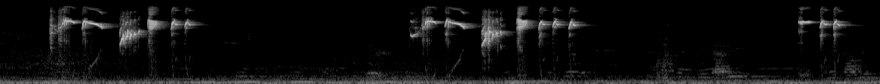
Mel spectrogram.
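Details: Orange-headed thrush singing, played as a lure to make a bird keener and more aggressive after moulting: three bursts of high, sharp, chirpy and squeaky notes about four seconds apart, each a quick string of varied tweets, with a faint background hum.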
